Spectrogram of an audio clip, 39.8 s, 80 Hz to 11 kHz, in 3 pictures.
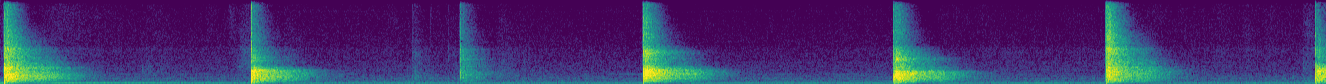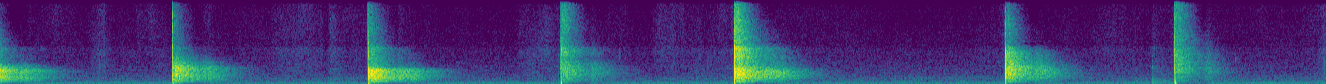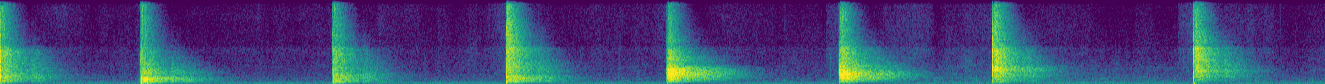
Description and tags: several different tonalities & intensities of claps in the foyer
kind of a small-hall-like reverb
Recorded at a coffee shop in Louisville, CO with an iPhone 5 (as a voice memo), edited in Audacity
